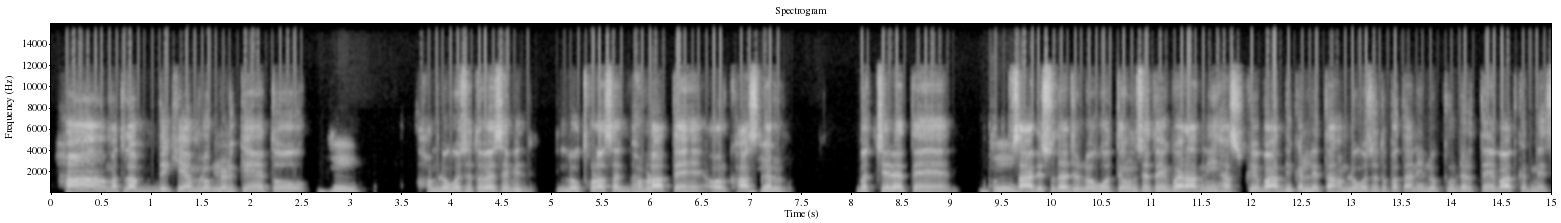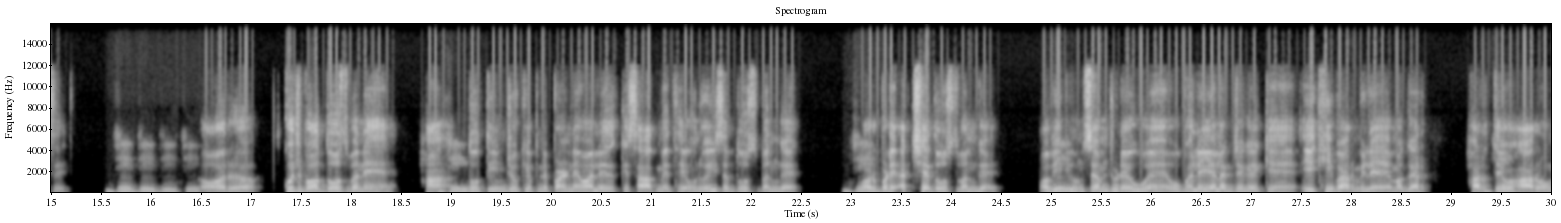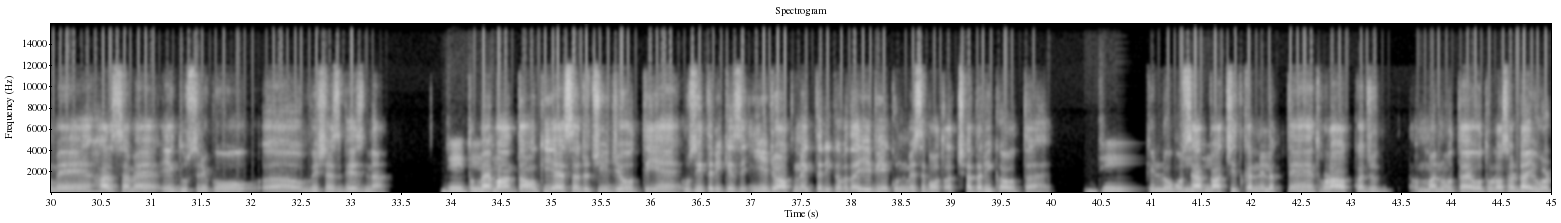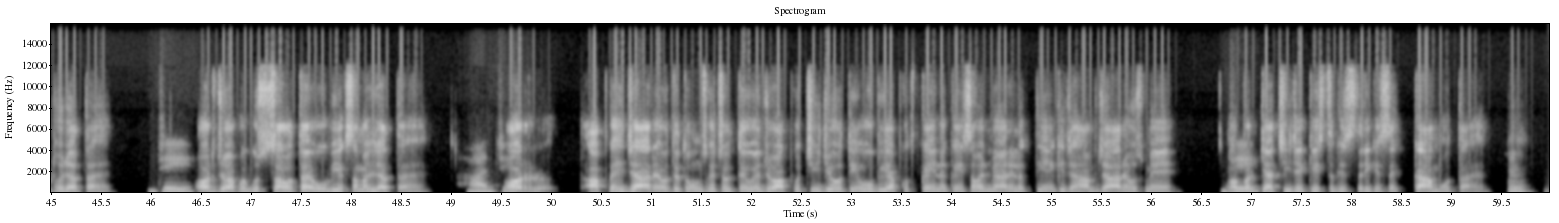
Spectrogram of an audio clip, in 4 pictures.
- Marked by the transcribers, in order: distorted speech; in English: "विशेज़"; in English: "डाइवर्ट"; tapping
- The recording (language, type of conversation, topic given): Hindi, unstructured, फ्लाइट या ट्रेन में देरी होने पर आपको सबसे ज़्यादा गुस्सा कब आया?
